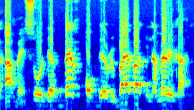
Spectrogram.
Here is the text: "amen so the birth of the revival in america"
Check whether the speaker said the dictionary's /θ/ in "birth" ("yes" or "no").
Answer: no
